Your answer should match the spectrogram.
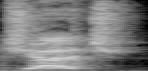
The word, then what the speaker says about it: judge: I got a couple silent E's. One in judge, one in have. There's other vowels in those words before the E that's at the end. Therefore, the E at the end of the word is silent.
